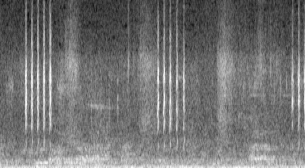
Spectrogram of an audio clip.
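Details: Brown Shrike calling in three separate bursts of rapid, harsh, clicking chak notes, four or five per burst, high-pitched and dry, with soft background noise between.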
